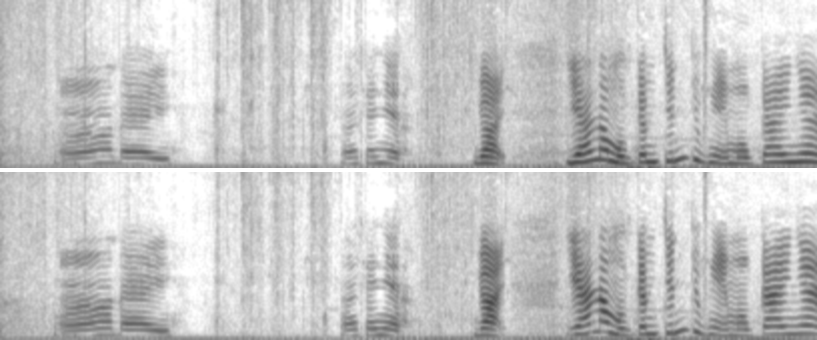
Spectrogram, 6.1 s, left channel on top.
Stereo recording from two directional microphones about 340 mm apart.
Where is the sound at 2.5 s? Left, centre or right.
Centre.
